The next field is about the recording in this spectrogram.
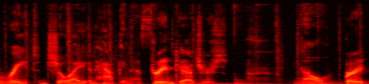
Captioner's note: sighs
